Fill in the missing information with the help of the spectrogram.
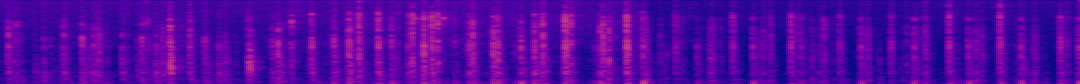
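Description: Fingernails tap quickly on the plastic window and cardboard sides of a hollow Pennywise Funko Pop box with the figure inside. The taps come as a rapid, uneven stream of short, dull, hollow clicks and thuds, mostly low and muffled, with almost no ring after each hit.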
